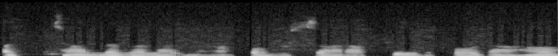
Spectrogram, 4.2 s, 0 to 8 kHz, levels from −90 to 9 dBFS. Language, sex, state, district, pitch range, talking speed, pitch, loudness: Bhojpuri, male, Uttar Pradesh, Varanasi, 110-120 Hz, 130 wpm, 110 Hz, -20 LUFS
